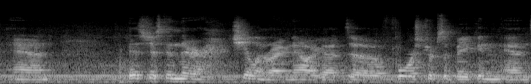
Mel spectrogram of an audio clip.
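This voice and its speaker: Loud background noise and audible room echo fill the recording. A man talks through it at a moderate pace. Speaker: home cook vlogger. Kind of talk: casual cooking tutorial. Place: kitchen. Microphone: camera far.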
